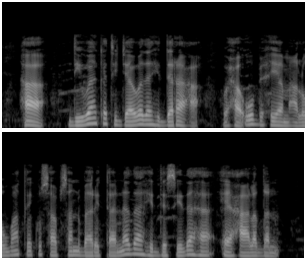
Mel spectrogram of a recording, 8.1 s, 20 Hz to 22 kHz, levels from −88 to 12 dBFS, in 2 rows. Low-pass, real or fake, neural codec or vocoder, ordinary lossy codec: none; real; none; none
